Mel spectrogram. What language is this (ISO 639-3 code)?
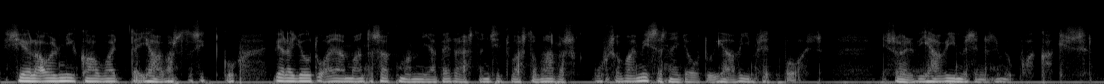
fin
